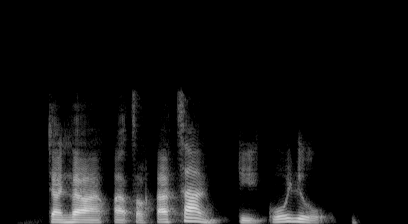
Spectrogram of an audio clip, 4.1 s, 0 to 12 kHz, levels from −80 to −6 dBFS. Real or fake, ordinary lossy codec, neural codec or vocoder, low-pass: fake; Opus, 64 kbps; codec, 16 kHz, 0.5 kbps, FreqCodec, larger model; 7.2 kHz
